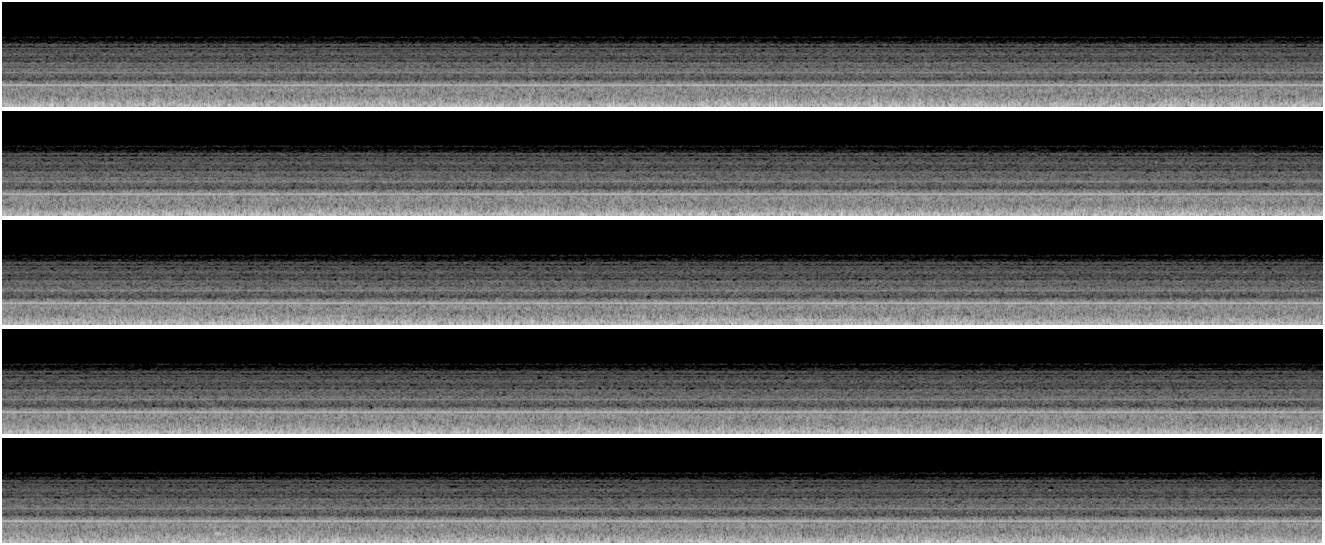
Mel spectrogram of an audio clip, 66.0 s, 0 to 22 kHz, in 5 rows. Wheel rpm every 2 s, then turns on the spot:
0, 0, 0, 0, 0, 0, 0, 0, 0, 0, 0, 0, 0, 0, 0, 0, 0, 0, 0, 0, 0, 0, 0, 0, 0, 0, 0, 0, 0, 0, 0, 0, 0.
none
